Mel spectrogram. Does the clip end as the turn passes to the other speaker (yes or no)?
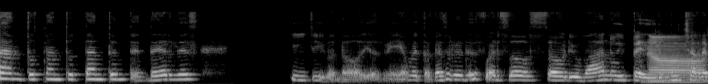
yes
